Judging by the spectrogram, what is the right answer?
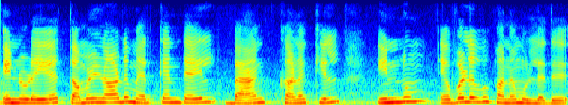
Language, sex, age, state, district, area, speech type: Tamil, female, 18-30, Tamil Nadu, Pudukkottai, rural, read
